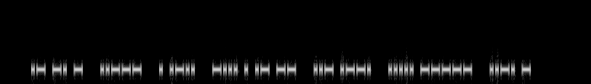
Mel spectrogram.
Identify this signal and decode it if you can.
Morse code, heard as a keyed tone, about 46 wpm, 700 Hz. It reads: ANT 2 EL BEAM UP 50 FT
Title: Practice QSO - Exchange 2 - Info - 45wpm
